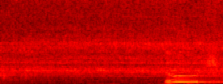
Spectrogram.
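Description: A man's voice in a sermon that is sung in a drawn-out chant. After a short pause in which the previous note fades out, he starts a new long held note about one and a half seconds in, sliding up into it.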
